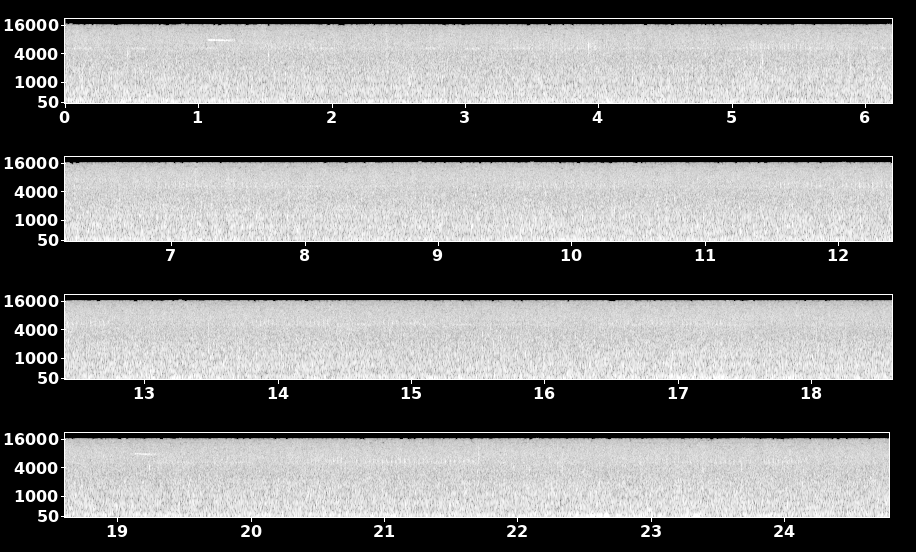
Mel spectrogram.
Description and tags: Flowing water very close to the river
Sound of water flowing in the river.
agua, flow, fluir, naturaleza, rio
